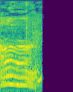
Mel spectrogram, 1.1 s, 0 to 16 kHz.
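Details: A 10-month-old, vocal Siberian Husky puppy at an animal shelter "sings" a brief, steady, tuneful howl that bends downward as it ends.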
